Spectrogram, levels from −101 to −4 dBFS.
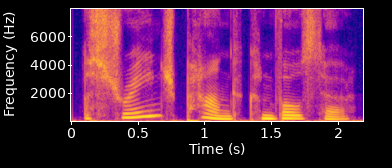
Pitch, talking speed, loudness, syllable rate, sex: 245 Hz, 135 wpm, -16 LUFS, 4.2 syllables/s, female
